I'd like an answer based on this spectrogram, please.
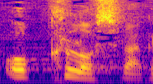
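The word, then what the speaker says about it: ὄχλος: 거기 헬라어 오클로스라고 읽는데, 오클로스. 이거 오클로스. 여기 람다고 여기 L 발음이에요. 오클로스.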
